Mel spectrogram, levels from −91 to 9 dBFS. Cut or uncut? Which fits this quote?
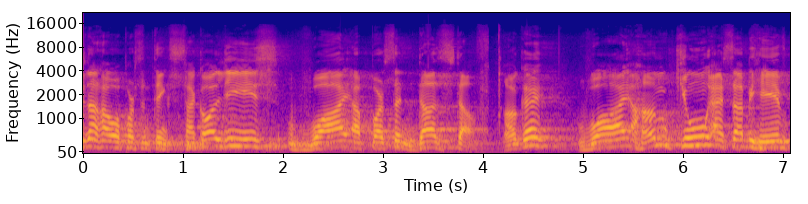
cut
